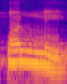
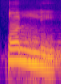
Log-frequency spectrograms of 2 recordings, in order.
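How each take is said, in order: No difference in how they are said.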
